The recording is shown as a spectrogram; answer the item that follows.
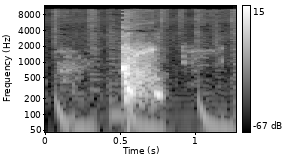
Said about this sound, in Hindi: अभी पता चला आपका पता लग गया मुझे आपको खांसी बहुत आती है आप कौन है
